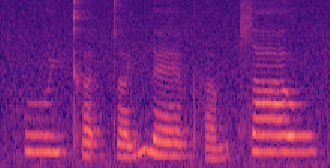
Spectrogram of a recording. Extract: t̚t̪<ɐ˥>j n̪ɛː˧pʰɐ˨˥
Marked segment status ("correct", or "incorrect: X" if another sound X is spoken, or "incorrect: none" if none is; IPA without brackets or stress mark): incorrect: ɐ˨˥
